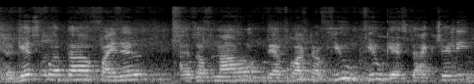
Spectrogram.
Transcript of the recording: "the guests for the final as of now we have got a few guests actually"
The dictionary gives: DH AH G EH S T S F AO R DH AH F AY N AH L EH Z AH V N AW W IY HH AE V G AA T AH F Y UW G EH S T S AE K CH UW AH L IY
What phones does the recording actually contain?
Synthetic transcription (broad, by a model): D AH G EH S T F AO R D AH F AY N AH L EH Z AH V N AW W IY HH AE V G AA T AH F Y UW G EH S T S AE K CH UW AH L IY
